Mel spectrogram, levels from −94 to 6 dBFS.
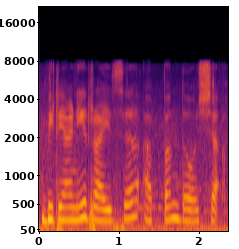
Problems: constant background noise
